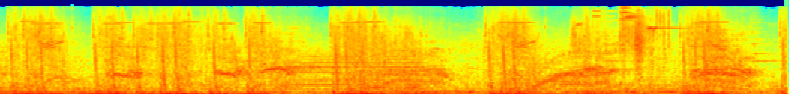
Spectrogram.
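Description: A monster shrieks and snarls.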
